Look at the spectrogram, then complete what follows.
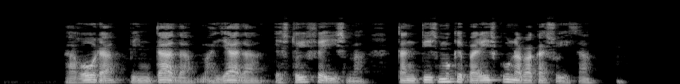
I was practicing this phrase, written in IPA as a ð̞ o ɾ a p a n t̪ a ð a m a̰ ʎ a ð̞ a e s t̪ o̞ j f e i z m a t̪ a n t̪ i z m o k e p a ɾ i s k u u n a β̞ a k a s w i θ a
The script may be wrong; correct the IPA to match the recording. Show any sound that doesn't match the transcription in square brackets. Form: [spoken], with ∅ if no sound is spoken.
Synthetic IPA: a [ɣ̞] o ɾ a p [i] n t̪ a ð a m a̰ ʎ a ð̞ a e s t̪ o̞ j f e i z m a t̪ a n t̪ i z m o k e p a ɾ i s k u u n a β̞ a k a s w i θ a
